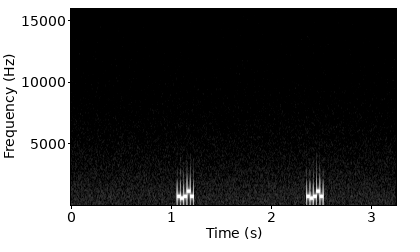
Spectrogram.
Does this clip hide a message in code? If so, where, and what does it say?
Yes: five-tone selective call (EIA) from 1.1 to 2.5 s, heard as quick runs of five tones, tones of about 30 ms. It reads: 10141 10141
